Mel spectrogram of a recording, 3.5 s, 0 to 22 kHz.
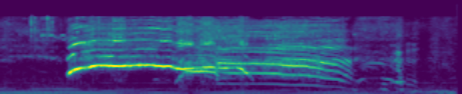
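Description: A man's drawn-out, mocking scream from the 2002 film Ted Bundy, loud and close, wavering in pitch as it rises and trails off over a few seconds before cutting out abruptly.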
